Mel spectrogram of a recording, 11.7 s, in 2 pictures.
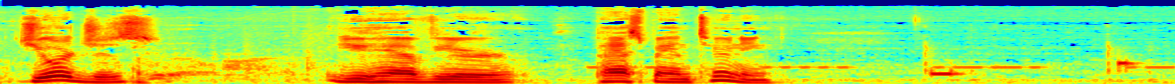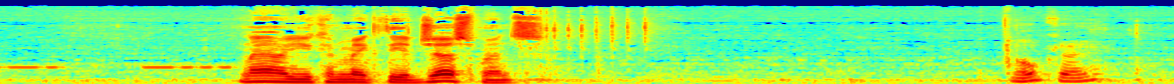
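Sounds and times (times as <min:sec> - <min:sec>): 
low hum: 0:00.0 - 0:11.7
speech: 0:00.1 - 0:01.0, 0:01.6 - 0:04.0, 0:07.1 - 0:08.7, 0:10.9 - 0:11.5
radio transceiver electronic confirmation beeps: 0:02.9 - 0:07.2.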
